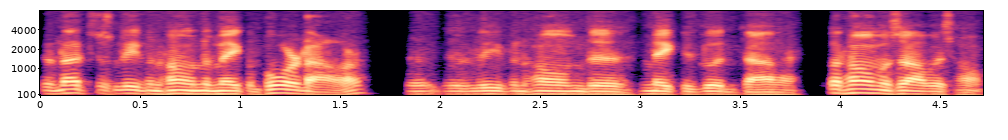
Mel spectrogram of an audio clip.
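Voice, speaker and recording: With a Newfoundland accent, a man speaks at a very fast pace and ordinary pitch variation. The sound is dry and close, with no echo. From Newfoundland, St. John's. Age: 70s. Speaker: retired curler and coach. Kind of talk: interview conversation.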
